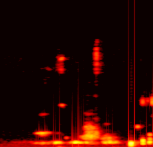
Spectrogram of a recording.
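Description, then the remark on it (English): Someone drinks water: soft, quiet slurping sounds lead into one sharp, distinct gulp, followed by a couple of small wet clicks from the mouth and throat. “Ooh, the gulp and everything.”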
